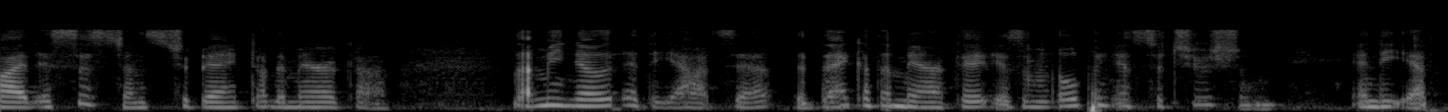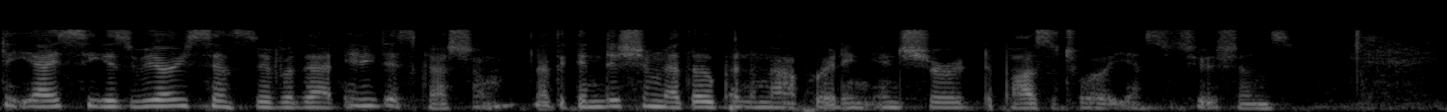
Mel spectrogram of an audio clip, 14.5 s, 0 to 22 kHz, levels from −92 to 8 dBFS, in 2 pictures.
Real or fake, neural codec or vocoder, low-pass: fake; codec, 24 kHz, 0.9 kbps, WavTokenizer, medium speech release version 2; 7.2 kHz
